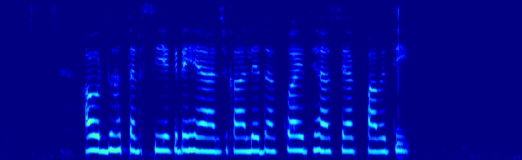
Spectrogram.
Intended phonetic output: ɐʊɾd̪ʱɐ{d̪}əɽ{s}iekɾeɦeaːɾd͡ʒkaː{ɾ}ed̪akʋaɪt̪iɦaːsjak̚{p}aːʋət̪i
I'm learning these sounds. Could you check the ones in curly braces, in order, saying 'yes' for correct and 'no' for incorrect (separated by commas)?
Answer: no, yes, no, yes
